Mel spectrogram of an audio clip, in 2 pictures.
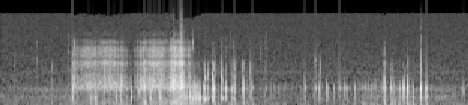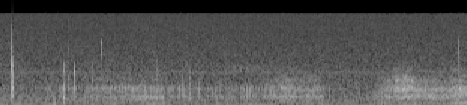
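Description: Underwater sound heard through an action camera's sealed waterproof case: muffled gurgling and surging of sea water, loudest in two bursts in the first half. Sharp clicks run through it, and it fades to a faint murmur after about six seconds.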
